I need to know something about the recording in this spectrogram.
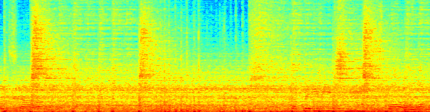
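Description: Rock song played by a band with a drum kit, loud and steady, with bursts of high cymbal-like hiss every second or two.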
